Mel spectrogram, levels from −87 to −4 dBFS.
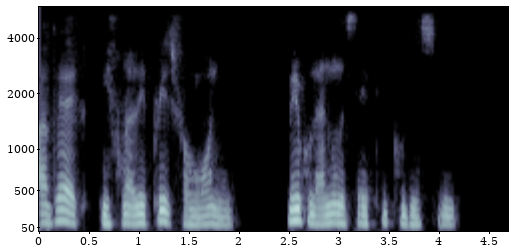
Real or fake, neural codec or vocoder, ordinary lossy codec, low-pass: fake; codec, 16 kHz, 2 kbps, X-Codec, HuBERT features, trained on LibriSpeech; AAC, 48 kbps; 5.4 kHz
